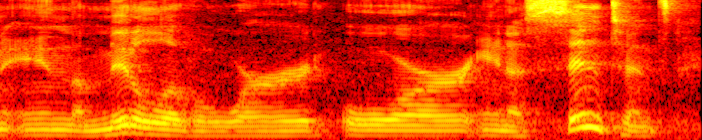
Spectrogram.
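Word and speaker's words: 我: You only pronounce it that way whenever it's in isolation, like the word wo. It goes down and then up, wo.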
